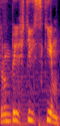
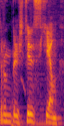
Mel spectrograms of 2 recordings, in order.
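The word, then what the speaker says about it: Румпельштильцхен: Да и мне уже удобнее говорить Румпельштильским, а не пытаться как-то язык ломать и говорить Румпельштильсхем.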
